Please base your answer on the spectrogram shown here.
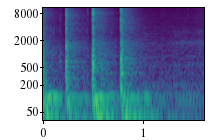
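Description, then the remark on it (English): Three sharp, evenly spaced clicks like keys being struck on a keyboard, fairly distinct, with a low hum underneath and no talking. “And then, and Jack's all like, When you hear me typing,”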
